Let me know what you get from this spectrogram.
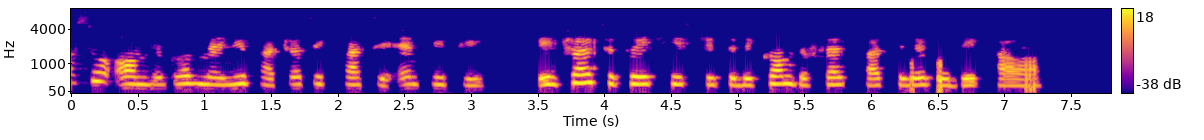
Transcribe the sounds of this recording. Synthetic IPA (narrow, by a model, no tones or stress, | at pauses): ɔsoʔɔ̃nðəɡɔvəmɛ̃nnjupatʰɹiɔtik̚patʰiʔɛ̃mpipʰi | b̥ĩntʰɹaɪd̚tʰukɹiethistɹ̥itʰubikʰɔ̃mðəfɛst̚pʰatiwɛɡodepʰaʊwə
